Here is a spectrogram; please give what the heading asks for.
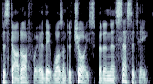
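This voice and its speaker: An older man giving measured, articulate answers as an interview guest in a prepared Q&A. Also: on the low side. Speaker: interview guest, tabletop game designer.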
